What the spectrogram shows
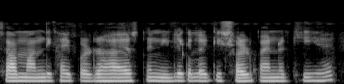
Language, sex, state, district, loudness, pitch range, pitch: Hindi, female, Uttar Pradesh, Lalitpur, -19 LUFS, 160-170 Hz, 165 Hz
